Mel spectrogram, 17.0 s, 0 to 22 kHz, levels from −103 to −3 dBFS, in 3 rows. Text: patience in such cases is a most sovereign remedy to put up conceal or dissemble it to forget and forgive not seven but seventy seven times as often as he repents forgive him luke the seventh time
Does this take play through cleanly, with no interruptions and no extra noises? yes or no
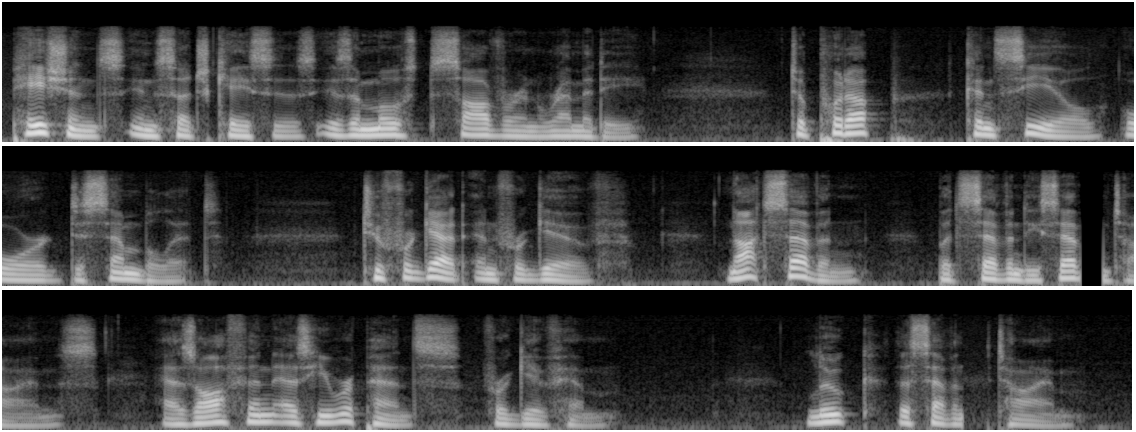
no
